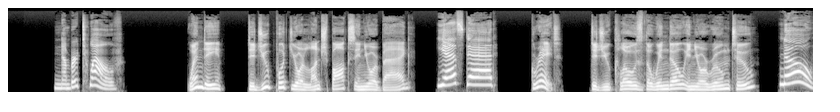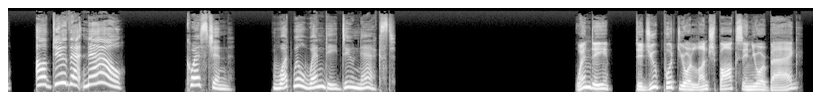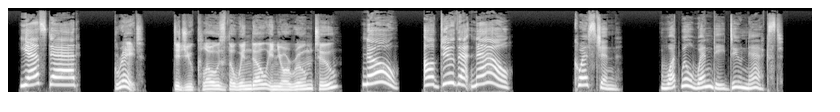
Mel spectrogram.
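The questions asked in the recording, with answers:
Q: What will Wendy do next?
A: Close the window in her room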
